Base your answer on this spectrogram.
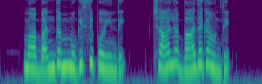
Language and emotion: Telugu, sad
